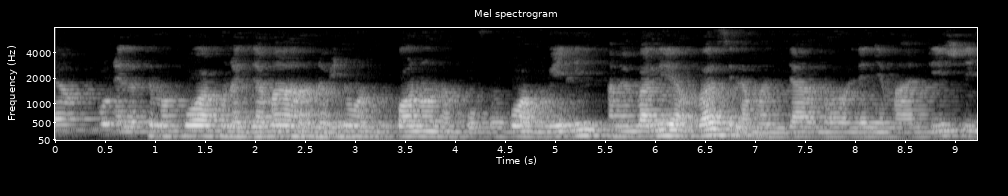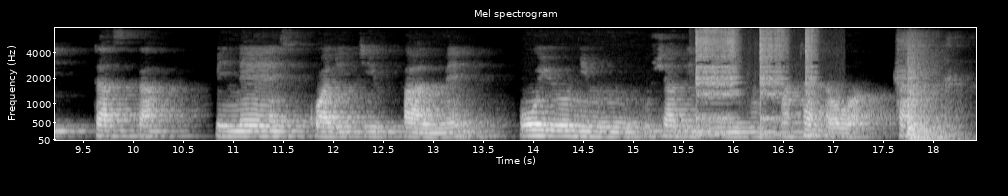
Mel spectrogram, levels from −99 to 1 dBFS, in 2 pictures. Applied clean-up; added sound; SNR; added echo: none; Fart; 6 dB; reverberation time 0.8 s.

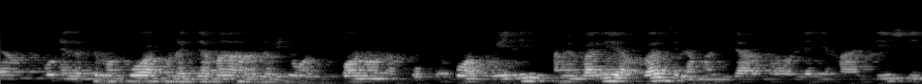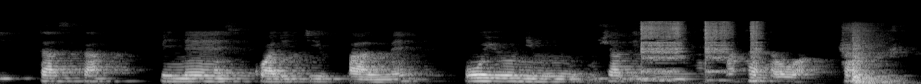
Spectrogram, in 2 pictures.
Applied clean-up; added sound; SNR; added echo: classical method WPE with log-MMSE.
